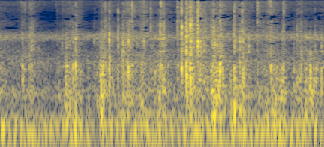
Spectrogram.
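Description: Faint, irregular crinkling of a thin clear plastic bag being handled and turned over in the hands.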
